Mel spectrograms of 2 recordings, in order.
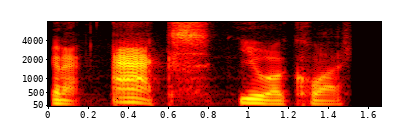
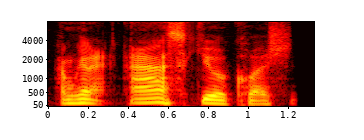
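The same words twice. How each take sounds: First: "ax" said with k before s, like axe; slang "ax" for ask. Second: Said in the usual way. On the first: Shown as a demonstration. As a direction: swap the sounds of ask into "ax". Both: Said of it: "Stuff like that".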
